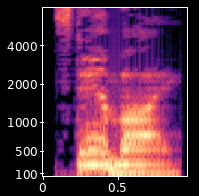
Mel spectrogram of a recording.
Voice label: Robot Voice "Stand By"; Robot Sound Effects; Lynne Music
